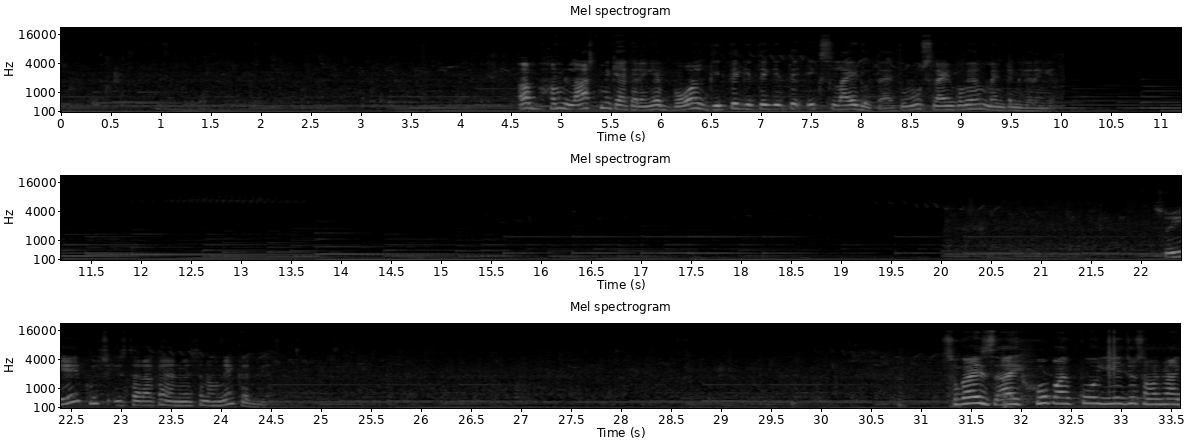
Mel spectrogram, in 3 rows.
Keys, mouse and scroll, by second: 0.1-0.4 alt+middle drag, 0.4-0.9 alt+scroll up 1, 2.2 alt+scroll up 1, 7.4 click, 10.1 click, 10.2 alt+middle click, 10.3 click, 10.4 s, 10.4 click, 10.4 shift+middle click, 10.5 click, 10.5 shift+middle click, 10.6 scroll down 1, 10.7 click, 10.9 ctrl+z, 11.0 click, 11.1 scroll up 1, 11.2 alt+middle click, 11.2 ctrl+click, 11.3-11.7 scroll down 2, 11.3 click, 11.4 shift+middle click, 11.5 click, 11.7 click, 11.9 alt+middle click, 11.9 alt+scroll up 1, 12.1 click, 12.6 alt+middle click, 12.7 ctrl+z, 12.8 click, 12.8 7, 12.9 click, 13.1 ctrl+z, 13.1 ctrl+shift+right click, 13.2 click, 13.4 s, 13.5 right click, 13.7 click, 13.9 middle click, 14.0 click, 14.3 scroll down 2, 14.3 alt+middle click, 14.4 click, 14.6 click, 15.0 scroll up 1, 15.0 middle click, 15.1 ctrl+z, 15.2 shift+middle click, 15.2 click, 15.3 middle click, 15.3 click, 15.3 middle click, 15.4 scroll down 2, 15.5 click, 15.6 middle click, 15.7 click, 15.8 alt+middle click, 15.8 click, 15.9 middle click, 16.0 click, 16.0 alt+middle click, 16.0 click, 16.1 middle click, 16.2 click, 16.2 middle click, 16.2 ctrl+z, 16.3 click, 16.3 middle click, 16.4 scroll down 1, 16.5 click, 17.0 scroll down 1, 17.0 alt+middle click, 17.1 click, 17.3 click, 17.5 alt+middle click, 17.6 click, 17.6 shift+middle click, 17.7 click, 18.1 shift+middle click, 18.2 click, 18.2 shift+middle click, 18.3 click, 18.3 middle click, 18.4 click, 18.7 alt+scroll up 1, 18.8 click, 18.8 middle click, 18.9 click, 19.4 click, 19.6 shift+middle click, 19.6 click, 19.6 middle click, 19.7 scroll down 1, 19.7 click, 19.8 scroll up 1, 19.9 scroll down 1, 19.9 click, 23.8 scroll down 1, 24.3 alt+middle click, 24.7 alt+scroll down 1, 25.4 alt+click, 25.5 alt+click, 26.5 alt+scroll up 1, 26.7 alt+click, 26.7-27.3 alt+drag, 32.8 click.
